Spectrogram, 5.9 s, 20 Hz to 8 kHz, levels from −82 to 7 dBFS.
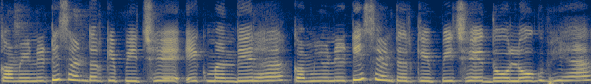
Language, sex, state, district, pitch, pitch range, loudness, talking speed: Hindi, female, Jharkhand, Palamu, 335 Hz, 330-360 Hz, -13 LUFS, 140 wpm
